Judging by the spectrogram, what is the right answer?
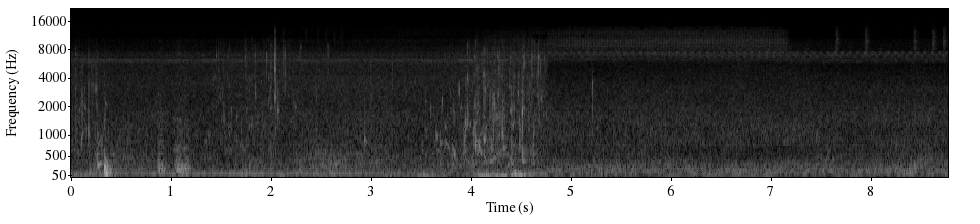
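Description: A few light knocks and water sloshing from a plastic kayak as it is handled on the water, with a short splashier stretch about four seconds in. About five seconds in the sound changes abruptly to a faint steady hiss.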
